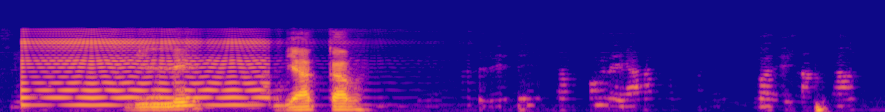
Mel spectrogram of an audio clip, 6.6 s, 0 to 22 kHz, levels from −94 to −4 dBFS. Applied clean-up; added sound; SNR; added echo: neural mask model RNNoise.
